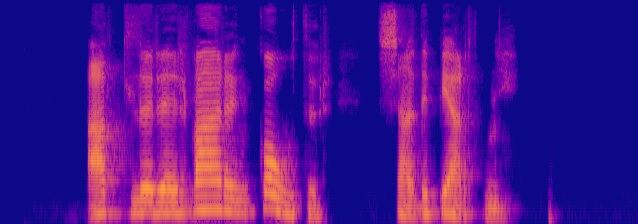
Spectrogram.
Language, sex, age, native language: Icelandic, female, 60-69, Icelandic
